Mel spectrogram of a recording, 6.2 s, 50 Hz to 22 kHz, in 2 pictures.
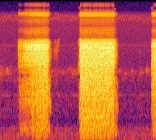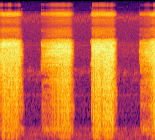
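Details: Barn owl at its nest at night with the first food of the night, headless prey that looks to be an opossum, dated 4/3/12; harsh, broad hissing screeches under a second long, repeated roughly once per second with short silent gaps.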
